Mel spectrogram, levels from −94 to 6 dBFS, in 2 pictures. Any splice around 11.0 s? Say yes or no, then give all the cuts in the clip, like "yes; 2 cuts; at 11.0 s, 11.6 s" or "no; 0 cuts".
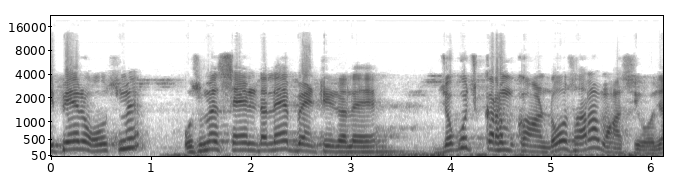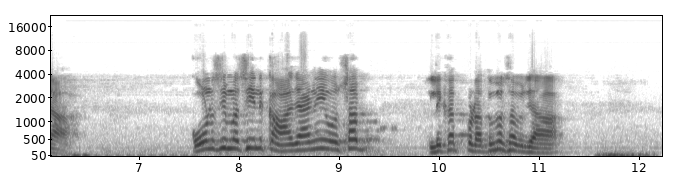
yes; 1 cut; at 11.0 s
